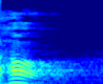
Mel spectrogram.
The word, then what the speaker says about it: Hoc: The thing that I would like to emphasize today more than anything else is what happened at Pointe de Hoc. That's spelled H-O-C, but it is pronounced in the French, Ho.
